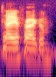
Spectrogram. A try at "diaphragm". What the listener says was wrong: Oh, you pronounce the G, whereas it's supposed to be silent.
